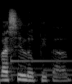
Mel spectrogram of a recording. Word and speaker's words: Vasilopita: So, basically what, Vasilopita? No, I said it wrong. Fuck, I always fuck up the pronunciation.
